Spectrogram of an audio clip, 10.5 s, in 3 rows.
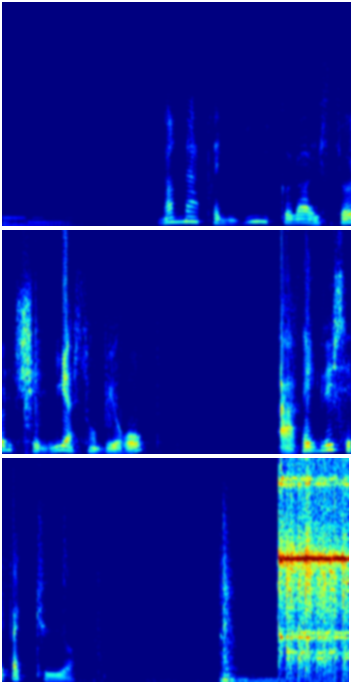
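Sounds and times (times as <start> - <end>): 
speech: 1.6 - 5.1, 6.2 - 7.8
doorbell ringing: 9.8 - 10.4.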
